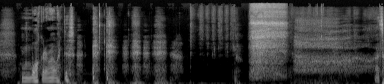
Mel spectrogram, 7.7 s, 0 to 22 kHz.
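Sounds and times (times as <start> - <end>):
speech: 0.4 - 2.2
person sniffing hand sanitizer up the nose: 4.1 - 7.5.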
